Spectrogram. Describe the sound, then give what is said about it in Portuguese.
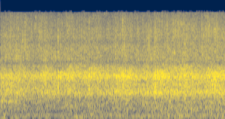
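Congregation applauding during a church service: a steady, dense wash of clapping that holds evenly from start to end, fairly faint, with no voices standing out. “Ah, isso aí! Vamos aplaudir.”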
